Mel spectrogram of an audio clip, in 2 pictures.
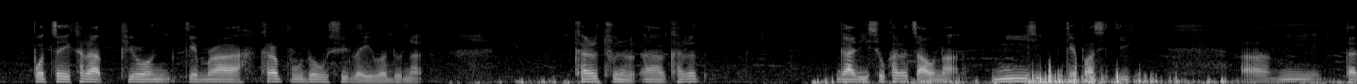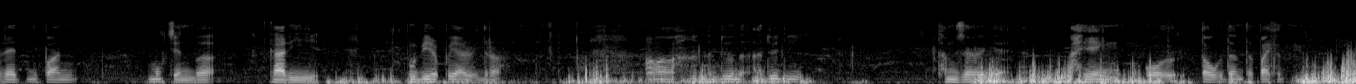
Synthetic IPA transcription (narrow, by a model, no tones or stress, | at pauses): pɔt̚t͡ʃajkʰɐɾapʰiɾɔnkemɾakʰɐɾapudowsulɐjbɐdunɐ̰ | kʰɐɾatʰunkʰɐɾɐ | ɡaɾisukʰɐɾɐt͡ʃawnɐ̰mikepasiti | mitaɾet̚nipan | muk̚t͡ʃenbɐ | ɡaɾi | pubiɾak̚pɐjaɾojdɾa | ɐdunɐ̰dudi | tʰɐmzɐɾɡeɐheŋkoltawbɐdamtʰapajkʰɐt̚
